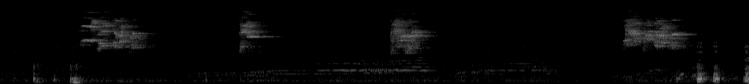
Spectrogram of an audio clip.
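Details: Lovebird calling others with ngekek: four shrill rasping squawks at uneven intervals, some brief and clipped, others longer, with low knocking sounds and a soft background hum.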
